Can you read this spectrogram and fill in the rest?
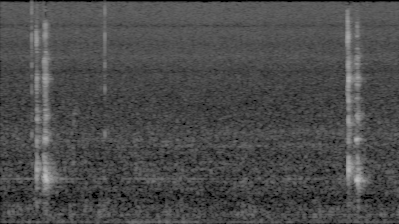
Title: One minute of hiccups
